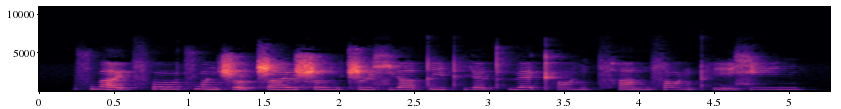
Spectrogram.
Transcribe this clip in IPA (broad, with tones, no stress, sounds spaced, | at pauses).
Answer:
s w a̰˨˩ ɪ̯ t͡sʰ o˧˥ ʊ̯ t͡s w ɑ˧ ŋ ʂ ɤ̰˨˩ ʈ͡ʂ a˥ ɪ̯ ʂ ɤ˥˧ ŋ ʈ͡ʂ ɻ̩˥˩ ɕ j ä˧˥ t̪ i˥˩ t̪ʰ j ɛ˧˥ t̪ʰ ɥ ɛ˥˩ kʰ ɑ˧˥ ŋ t͡sʰ a˧˥ n s ɑ˥˩ ŋ t̪ʰ ḭ˨˩ ɕ i˥ ŋ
